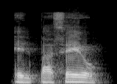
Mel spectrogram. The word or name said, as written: El paseo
